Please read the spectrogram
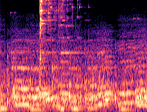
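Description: Music with a steady beat. About half a second in, a single bright glassy chime rings out briefly over it: a sparkle sound effect.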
